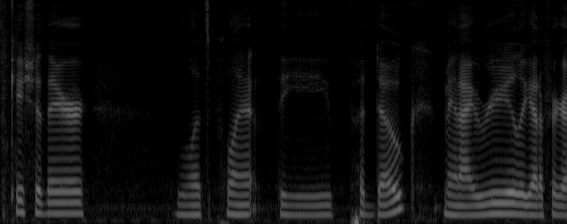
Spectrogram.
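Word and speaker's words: Padauk: The AU is like an O sound. Paddock. Not to be confused with like oak. O-A-K, oak. More like a French version.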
